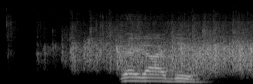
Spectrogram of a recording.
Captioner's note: applause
